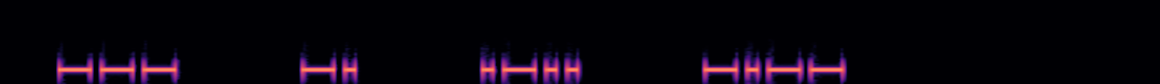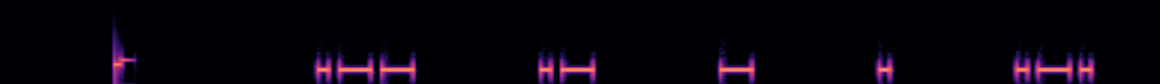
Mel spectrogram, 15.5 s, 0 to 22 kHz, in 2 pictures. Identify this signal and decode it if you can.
Morse code, heard as a keyed tone, about 17 wpm, spaced as for 8 wpm, 700 Hz. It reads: ONLY WATER
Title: 4x Character Spacing - Top 200 Words - 17wpm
